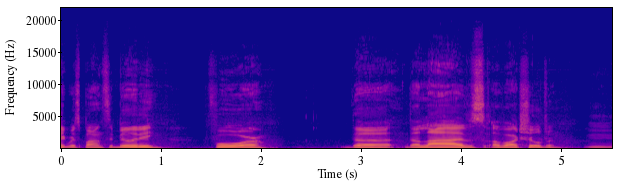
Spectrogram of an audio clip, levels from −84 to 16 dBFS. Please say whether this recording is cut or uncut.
uncut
